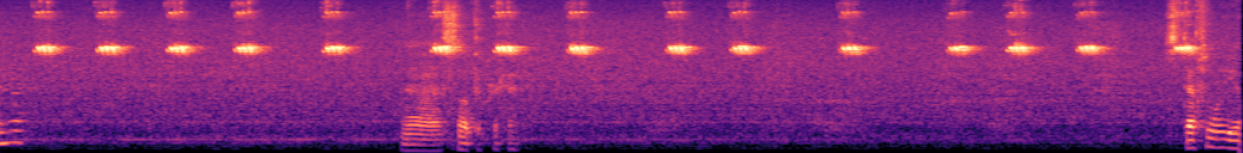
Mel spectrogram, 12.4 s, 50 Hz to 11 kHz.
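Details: A cricket inside an apartment washroom at about 9 pm on 8 September gives steady, high, pulsed chirps, repeating about every two-thirds of a second.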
